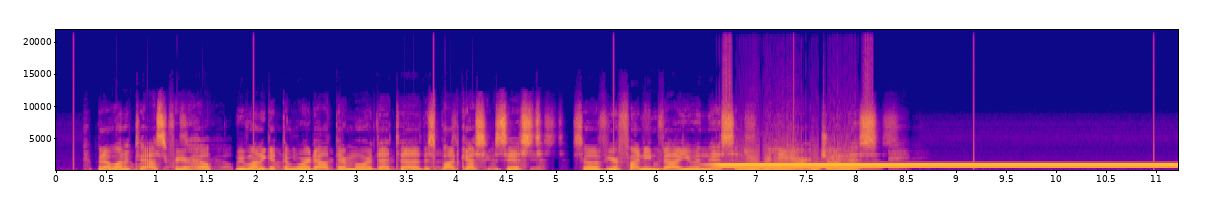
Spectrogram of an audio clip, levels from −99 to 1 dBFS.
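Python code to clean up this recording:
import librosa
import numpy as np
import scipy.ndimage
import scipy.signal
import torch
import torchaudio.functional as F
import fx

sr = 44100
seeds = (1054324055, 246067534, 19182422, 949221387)

y = fx.fix_declip(x, sr, threshold_db=-10.5)
y = fx.fix_declick_ar(y, sr, threshold=10.0)
y = fx.notch(y, sr, hz=960.0, q=30.0)
y = fx.fix_echo_inverse(y, sr, delay_ms=227, level_db=-21.0)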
